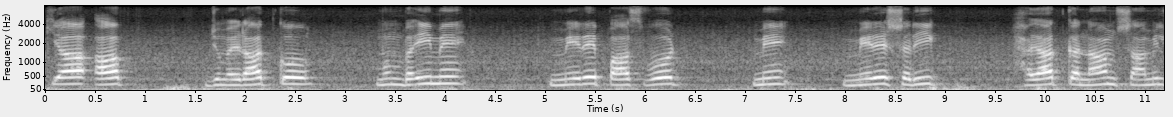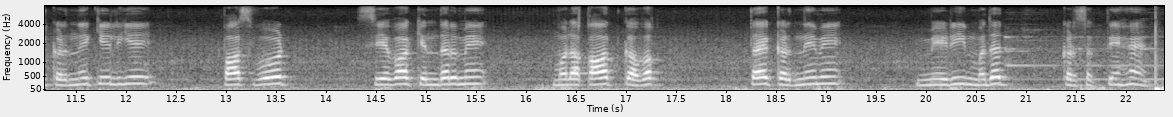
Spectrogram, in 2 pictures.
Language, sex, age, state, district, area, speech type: Urdu, male, 18-30, Bihar, Purnia, rural, read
